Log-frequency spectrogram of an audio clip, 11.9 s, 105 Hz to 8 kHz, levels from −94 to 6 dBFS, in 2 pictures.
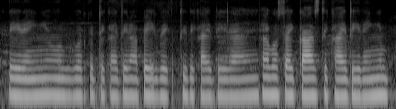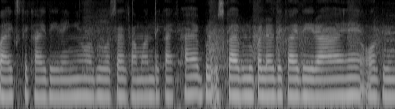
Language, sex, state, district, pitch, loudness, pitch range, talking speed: Hindi, female, Chhattisgarh, Bastar, 175 Hz, -35 LUFS, 175-180 Hz, 230 wpm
